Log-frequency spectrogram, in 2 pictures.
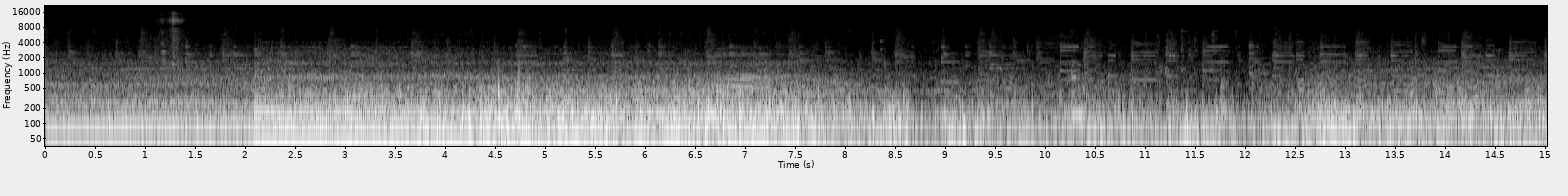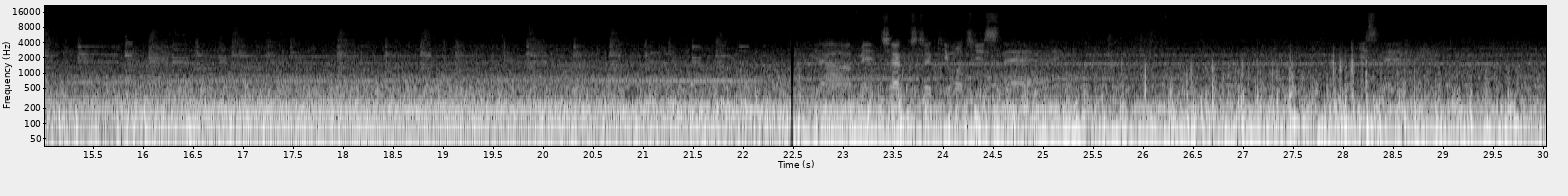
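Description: Engine of a small harbour ferry boat running steadily under way, louder from about two seconds in.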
